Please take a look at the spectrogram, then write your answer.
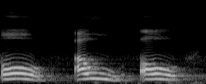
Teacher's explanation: इन सब को जब हम बोलेंगे तो हमारा जो मुंह है वो गोलाई में खुलेगा। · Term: वृत्तमुखी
